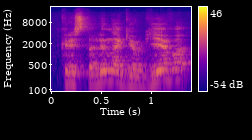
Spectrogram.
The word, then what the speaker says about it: Kristalina Georgieva: Do you know who Kristalina Georgieva is? And by the way, this is the correct Bulgarian pronunciation for Mario Eneko and others who try to spell her name.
